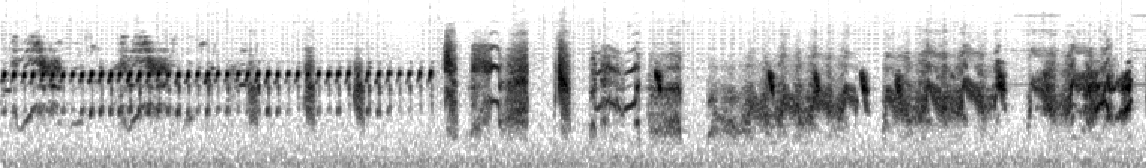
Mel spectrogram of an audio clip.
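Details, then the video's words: Lohari or quail: a fast, even train of high pulsed notes for about three seconds, then harsh broken bursts of grating, scratchy sound in irregular clusters. "Queen quail sound || Lohari ka Awaaj"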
